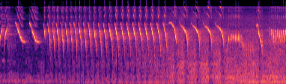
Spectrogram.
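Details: Canary, a white bird, singing lively training song with special phrasing: looping whistles, a long rapid trill of falling notes that slows into wide swoops, ending in buzzy high tones.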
